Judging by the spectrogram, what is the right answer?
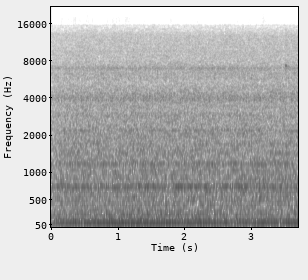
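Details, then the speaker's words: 2007 Chevy Suburban with a squeal from the front of the engine, heard at the idler/belt tensioner pulley while idling: steady hum with an even gritty whir and faint high tone, bearing has no grease; dry tensioner pulley bearing, glazed belt. "you can actually hear that it has no grease and is actually spinning but that's how I was able to diagnose back then"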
